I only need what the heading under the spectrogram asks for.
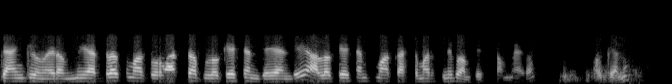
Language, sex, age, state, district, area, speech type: Telugu, male, 30-45, Andhra Pradesh, Anantapur, rural, conversation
